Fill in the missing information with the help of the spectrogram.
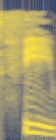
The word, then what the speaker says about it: fi: Sexy, I think it was kind of a joke, but the fi is actually pronounced in Portuguese fi, which is basically a kind of a slang, yay fi.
